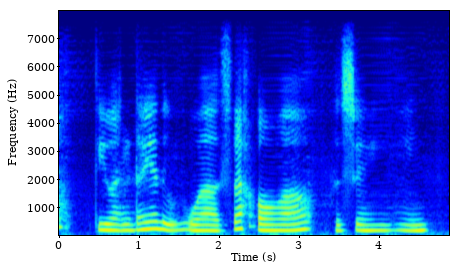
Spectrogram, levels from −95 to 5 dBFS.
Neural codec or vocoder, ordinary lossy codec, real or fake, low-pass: codec, 16 kHz, about 1 kbps, DyCAST, with the encoder's durations; none; fake; none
